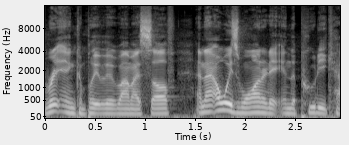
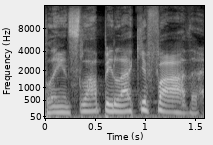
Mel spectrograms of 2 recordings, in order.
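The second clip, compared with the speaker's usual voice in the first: put-on higher, goofy, crazy Southern accent. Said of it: "doing all those crazy Southern accents".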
